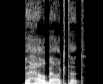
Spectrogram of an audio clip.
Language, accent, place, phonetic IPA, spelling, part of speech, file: German, Germany, Berlin, [bəˈhɛʁbɛʁktət], beherbergtet, verb, De-beherbergtet.ogg
- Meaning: inflection of beherbergen: 1. second-person plural preterite 2. second-person plural subjunctive II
